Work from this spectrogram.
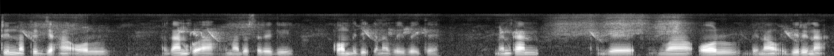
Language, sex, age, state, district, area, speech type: Santali, male, 45-60, West Bengal, Birbhum, rural, spontaneous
